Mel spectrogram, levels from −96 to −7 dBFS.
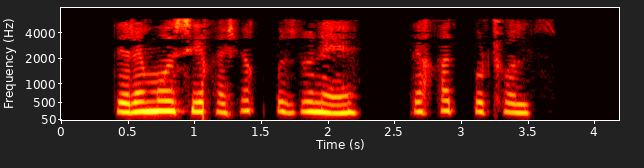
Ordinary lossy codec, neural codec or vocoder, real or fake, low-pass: MP3, 24 kbps; none; real; 7.2 kHz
